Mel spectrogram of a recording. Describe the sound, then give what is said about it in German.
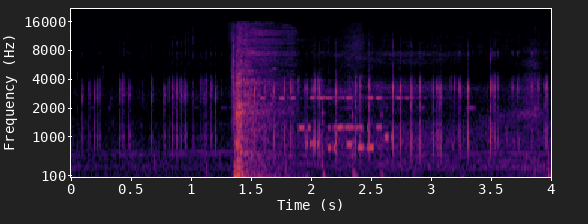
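Ambient electronic music made from sonified Wi-Fi signals, captured with an iPhone hacked to repurpose the signal by artists from Great Britain in 2014: a sudden burst of noise gives way to scattered bright beeps and short tonal blips over a soft hiss, with no voices. “haben da so eine Musik quasi komponieren lassen nach Netzwerken und Empfangslage”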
